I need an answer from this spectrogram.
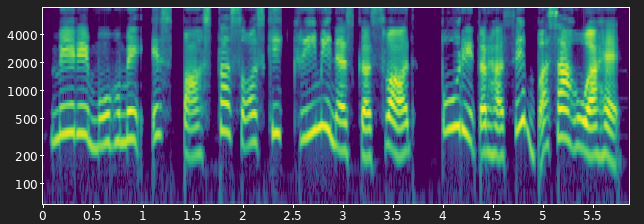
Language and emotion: Hindi, happy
